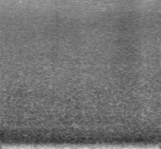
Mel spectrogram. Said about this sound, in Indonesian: keadaan hujan di kota Mataram Pulau Lombok yang gue tepati sekarang memang sekarang intensitasnya untuk hujan lagi deras banget lagi tinggi-tingginya nih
